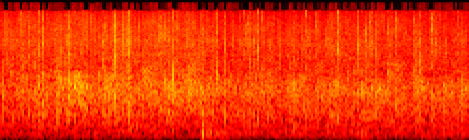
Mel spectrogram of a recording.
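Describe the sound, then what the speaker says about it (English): Conference audience at a university event applauding an award winner: steady, fairly loud clapping from many hands throughout, with one sharper clap standing out briefly. "Let's have a huge round of applause for him."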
